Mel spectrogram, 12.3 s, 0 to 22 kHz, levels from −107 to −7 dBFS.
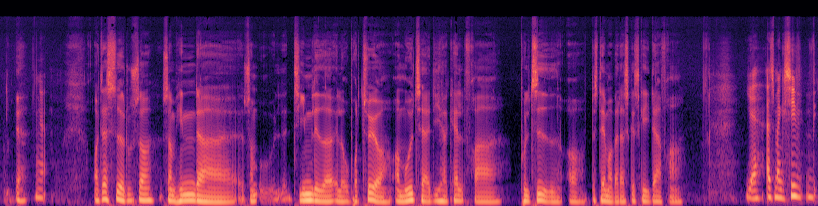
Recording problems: none

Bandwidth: 15.5 kHz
